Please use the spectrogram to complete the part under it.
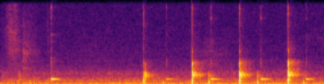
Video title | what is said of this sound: Kitchen Day: Pressure Canning Baked Beans with recipe | it's Hollow these did not seal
